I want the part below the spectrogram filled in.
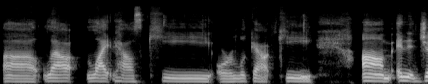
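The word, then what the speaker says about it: Cay: Do you say K or key? Key. I think it's key.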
